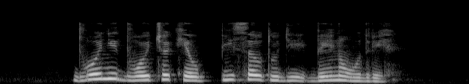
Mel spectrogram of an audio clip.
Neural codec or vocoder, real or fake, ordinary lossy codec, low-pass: autoencoder, 22.05 kHz, a latent of 192 numbers a frame, VITS, trained on one speaker; fake; MP3, 32 kbps; 7.2 kHz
